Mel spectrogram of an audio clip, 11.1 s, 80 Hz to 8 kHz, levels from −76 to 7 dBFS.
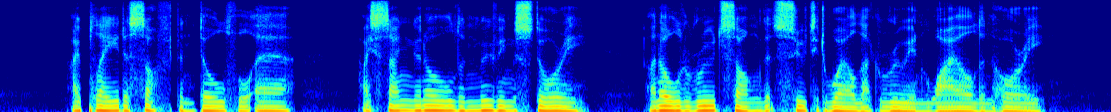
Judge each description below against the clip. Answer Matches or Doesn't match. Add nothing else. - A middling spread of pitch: Doesn't match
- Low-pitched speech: Matches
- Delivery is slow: Matches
